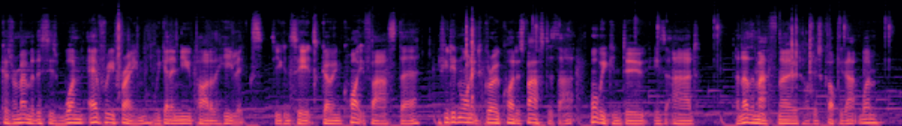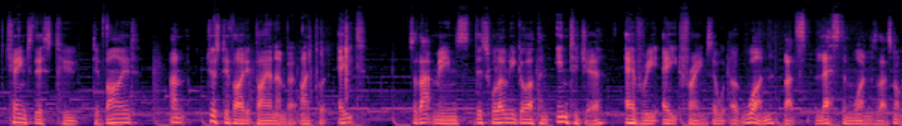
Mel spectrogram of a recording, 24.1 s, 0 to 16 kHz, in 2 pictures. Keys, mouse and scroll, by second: 3.5 scroll up 1, 4.4 middle click, 6.2 space, 7.1 click, 7.7 middle click, 7.8 scroll down 1, 8.5 click, 10.6 shift+d, 11.2 click, 13.4 click, 14.9 click, 16.2 KP_8, 16.6 KP_Enter, 20.1-21.8 scroll down 1.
